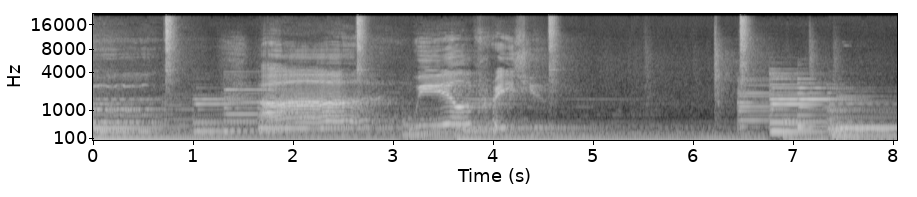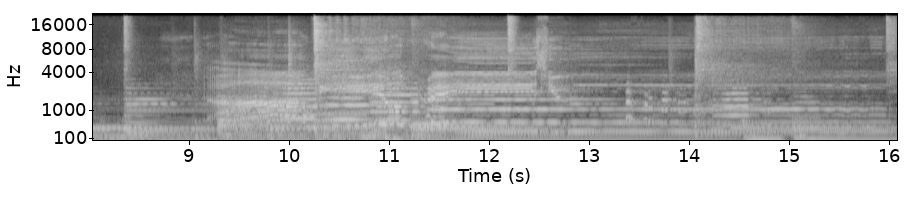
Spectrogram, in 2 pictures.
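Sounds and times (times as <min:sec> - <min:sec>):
double bass: 0:00.0 - 0:16.0
piano chords: 0:00.0 - 0:16.0
drums with cymbal strikes: 0:05.5 - 0:12.7, 0:13.8 - 0:16.0
horn line with vibrato: 0:09.0 - 0:16.0.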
